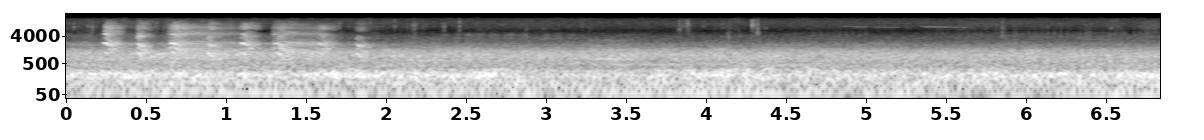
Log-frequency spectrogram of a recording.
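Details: Hybrid crow showing unusual white feather markings gives a run of harsh, rasping caws, about five in quick succession over the first two seconds, then falls silent over steady low background rumble.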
